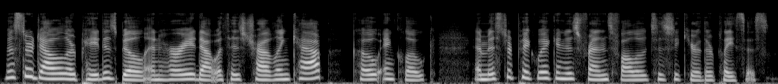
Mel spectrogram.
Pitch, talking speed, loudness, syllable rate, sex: 235 Hz, 200 wpm, -17 LUFS, 5.1 syllables/s, female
